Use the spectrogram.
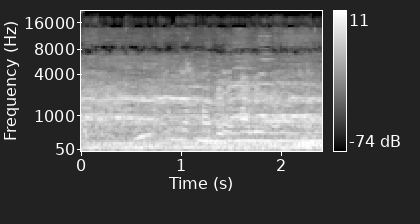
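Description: Chickens and roosters at a poultry market in Padre Garcia, Batangas, cluck and crow amid a noisy crowd, with people talking in the background.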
